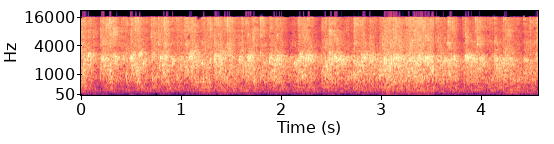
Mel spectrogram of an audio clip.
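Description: Audience applauding: many people clapping, steady and dense.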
